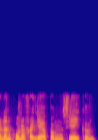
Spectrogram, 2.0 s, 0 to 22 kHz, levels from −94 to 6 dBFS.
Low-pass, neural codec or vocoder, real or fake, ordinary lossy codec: 7.2 kHz; autoencoder, 22.05 kHz, a latent of 192 numbers a frame, VITS, trained on one speaker; fake; AAC, 48 kbps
